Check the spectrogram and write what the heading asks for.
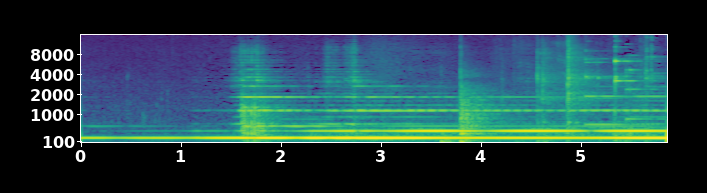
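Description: Iridescent crystal singing bowl ringing with a steady, sustained low note and its overtone, struck again about a second and a half in and near four seconds. Near the end, short bright pings of a hand-held chime join in.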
